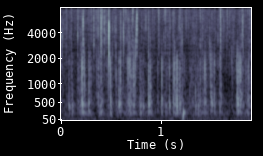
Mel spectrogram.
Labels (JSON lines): {"label": "biophony, sea urchins (Echinidae)", "recorder": "SoundTrap 600 or HydroMoth"}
